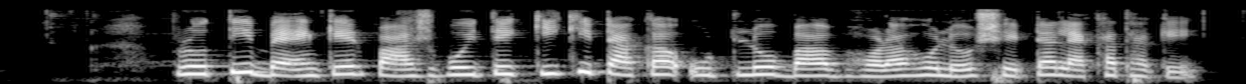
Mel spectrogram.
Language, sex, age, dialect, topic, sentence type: Bengali, female, 18-24, Northern/Varendri, banking, statement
